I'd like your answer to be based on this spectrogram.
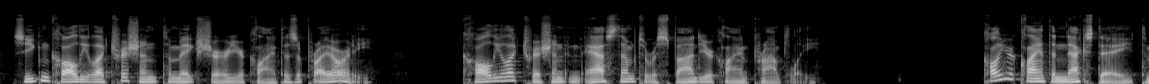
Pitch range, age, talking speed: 95-130 Hz, 40-59, 170 wpm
